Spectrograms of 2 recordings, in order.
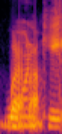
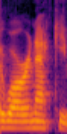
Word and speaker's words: Warnke: Warnke. It's difficult because you want to say Warrenecki, but it's not. It's not.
